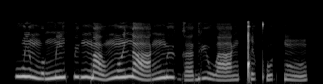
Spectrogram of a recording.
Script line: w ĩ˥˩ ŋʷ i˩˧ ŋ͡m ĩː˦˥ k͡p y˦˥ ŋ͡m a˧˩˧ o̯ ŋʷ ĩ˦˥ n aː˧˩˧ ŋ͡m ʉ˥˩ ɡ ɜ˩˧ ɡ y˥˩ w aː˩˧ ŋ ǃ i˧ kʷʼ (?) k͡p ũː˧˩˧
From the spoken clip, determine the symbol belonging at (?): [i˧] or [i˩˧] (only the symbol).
i˧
